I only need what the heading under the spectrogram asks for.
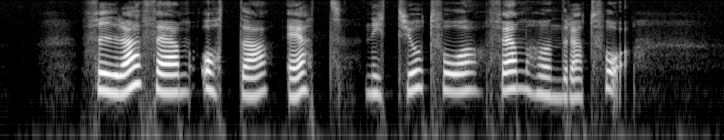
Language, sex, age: Swedish, female, 39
